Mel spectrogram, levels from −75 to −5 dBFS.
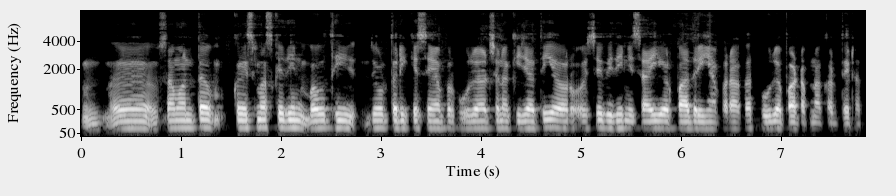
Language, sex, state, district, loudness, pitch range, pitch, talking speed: Hindi, male, Uttar Pradesh, Gorakhpur, -18 LUFS, 125-130 Hz, 125 Hz, 265 wpm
